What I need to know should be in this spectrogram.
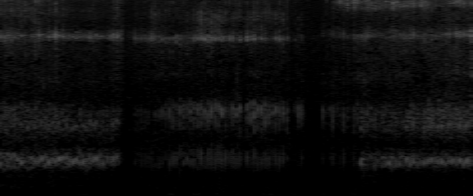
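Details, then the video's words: Young male cat, five months old, enjoying a tummy tickle: fast rhythmic purring with a sustained whistling tone laid over it at the start and end, fading briefly twice in between. "whistle purr"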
